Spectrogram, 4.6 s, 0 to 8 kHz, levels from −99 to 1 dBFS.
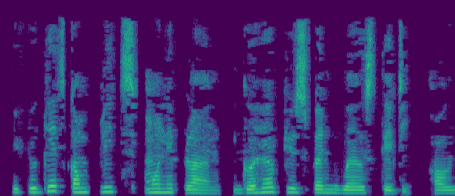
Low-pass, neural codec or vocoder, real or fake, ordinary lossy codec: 7.2 kHz; none; real; MP3, 32 kbps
